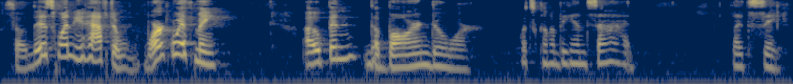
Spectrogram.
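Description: A woman in her sixties hosting a story time, reading aloud and talking directly to young children in an animated way. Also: mid-range voice, husky. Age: 60s. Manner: animated, addressing children directly, drawn-out words and animal sounds. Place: small wood-paneled room indoors.

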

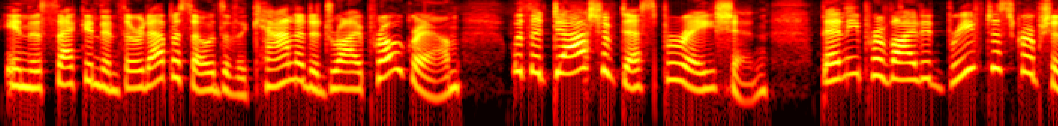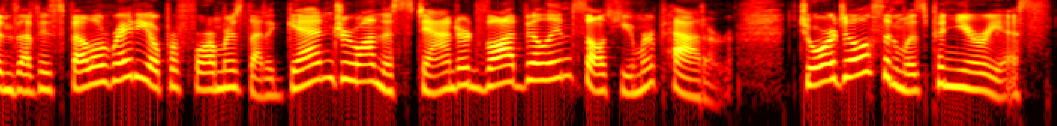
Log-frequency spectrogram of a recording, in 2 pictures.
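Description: A woman narrating a scripted nonfiction audiobook in a measured, articulate way. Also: fairly high pitch, very animated, dry recording.

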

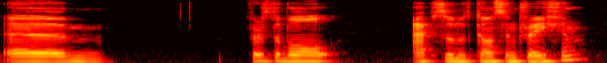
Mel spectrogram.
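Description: A man in his forties with an Italian accent, answering interview questions at home in a halting way with many fillers and restarts, speaking on a video call through an earphone mic. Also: medium pitch, flat delivery. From Italy. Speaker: guest. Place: home study with bookshelves. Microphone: earphone headset mic on video call. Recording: dull lo-fi video call audio.

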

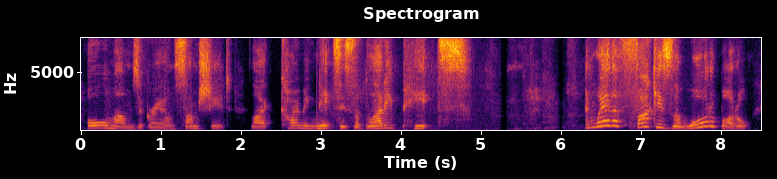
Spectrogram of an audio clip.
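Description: A woman in her forties with an Australian accent reads comic rhyming verse aloud in a deliberate, wry and playful manner. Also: medium pitch, very animated, mellow. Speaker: reader of a humorous picture book. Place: small home office, indoors.

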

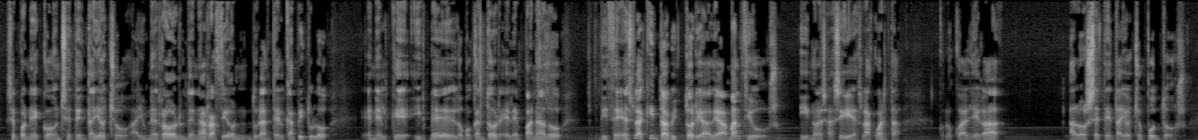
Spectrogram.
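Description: A man voicing a hoarse, flustered female assistant, who rambles and then reads out rankings. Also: on the high side, a little fast, fairly bright tone, soft background music, pitched above the performer's own voice, lightly acted. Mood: reporting. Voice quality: hoarse, croaky.

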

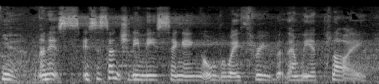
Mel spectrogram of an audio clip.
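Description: British woman, middle-aged, chatty presenter with some creak in her voice, reverberant hall with faint noise. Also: medium pitch, a little fast. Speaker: composer and sound art professor presenting. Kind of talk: informal conference talk. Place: stage in a large presentation tent or hall. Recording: echoey hall with background noise.

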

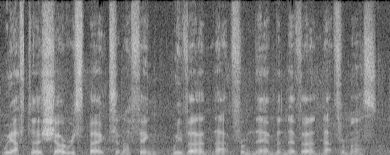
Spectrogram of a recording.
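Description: A man in his forties, a football manager with an English accent, giving a measured, hesitant post-match interview outdoors by the pitch. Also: completely flat delivery, darkish tone, slight background noise. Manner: measured, hesitant, many restarts. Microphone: handheld mic held up close.

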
